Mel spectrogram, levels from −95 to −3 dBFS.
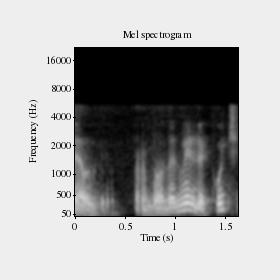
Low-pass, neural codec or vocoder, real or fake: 5.4 kHz; codec, 32 kHz, 1.9 kbps, SNAC; fake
